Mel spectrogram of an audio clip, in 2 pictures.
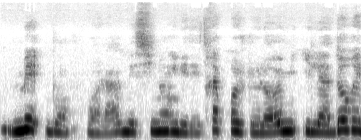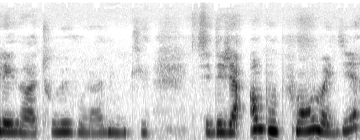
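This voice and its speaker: The sound is close and dry, without any echo. A woman talks, her pitch varying in an ordinary way. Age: 20s. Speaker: horse owner and rider. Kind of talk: casual talk to camera.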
